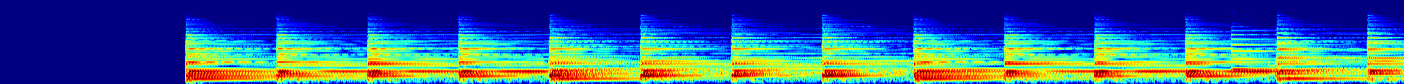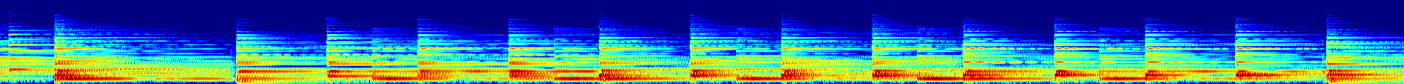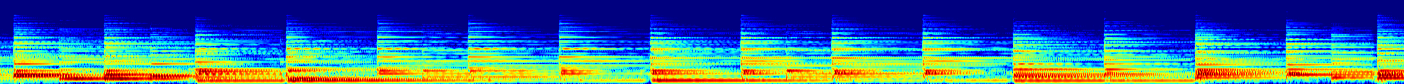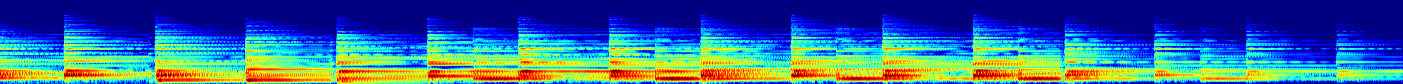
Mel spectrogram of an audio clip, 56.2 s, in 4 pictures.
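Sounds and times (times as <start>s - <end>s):
piano music: 1.8s - 56.1s.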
